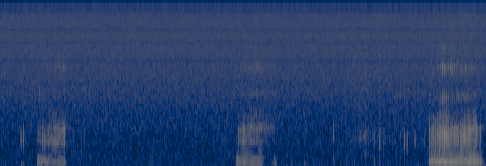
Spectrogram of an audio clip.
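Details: A sleeping animal snoring: three low, rumbling snoring breaths separated by quiet pauses; snoring.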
